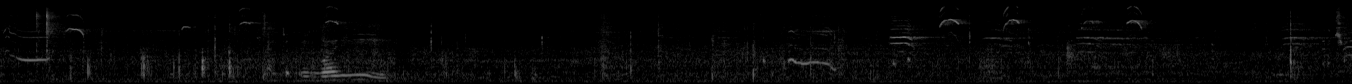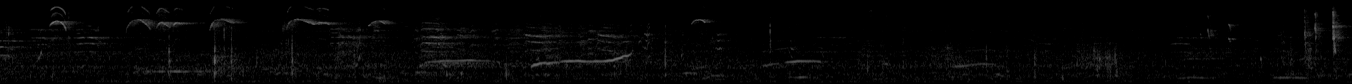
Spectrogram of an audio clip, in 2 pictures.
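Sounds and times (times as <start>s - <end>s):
birds chirping: 6.6s - 22.2s
thin wavering bird calls: 12.8s - 22.1s.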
